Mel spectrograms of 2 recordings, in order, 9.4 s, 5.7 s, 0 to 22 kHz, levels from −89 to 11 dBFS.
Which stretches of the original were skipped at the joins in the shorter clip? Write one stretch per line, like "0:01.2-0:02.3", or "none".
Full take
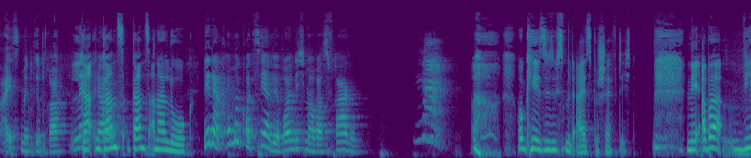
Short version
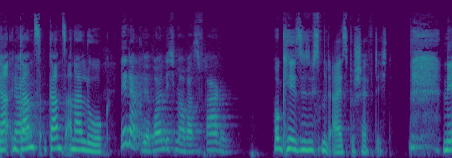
0:02.8-0:03.4
0:05.0-0:06.4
